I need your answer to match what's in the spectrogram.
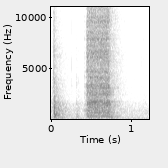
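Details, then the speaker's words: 2009 Nissan Note UK left-hand passenger door lock actuator: a click then a harsh buzzing grind of about a third of a second when locking; noisy actuator being replaced. "to be noisy when you lock it makes that noise"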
